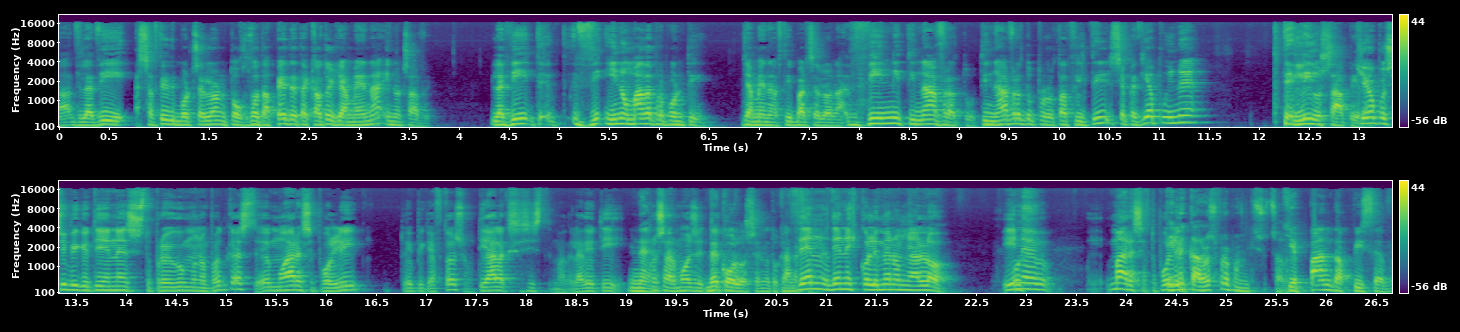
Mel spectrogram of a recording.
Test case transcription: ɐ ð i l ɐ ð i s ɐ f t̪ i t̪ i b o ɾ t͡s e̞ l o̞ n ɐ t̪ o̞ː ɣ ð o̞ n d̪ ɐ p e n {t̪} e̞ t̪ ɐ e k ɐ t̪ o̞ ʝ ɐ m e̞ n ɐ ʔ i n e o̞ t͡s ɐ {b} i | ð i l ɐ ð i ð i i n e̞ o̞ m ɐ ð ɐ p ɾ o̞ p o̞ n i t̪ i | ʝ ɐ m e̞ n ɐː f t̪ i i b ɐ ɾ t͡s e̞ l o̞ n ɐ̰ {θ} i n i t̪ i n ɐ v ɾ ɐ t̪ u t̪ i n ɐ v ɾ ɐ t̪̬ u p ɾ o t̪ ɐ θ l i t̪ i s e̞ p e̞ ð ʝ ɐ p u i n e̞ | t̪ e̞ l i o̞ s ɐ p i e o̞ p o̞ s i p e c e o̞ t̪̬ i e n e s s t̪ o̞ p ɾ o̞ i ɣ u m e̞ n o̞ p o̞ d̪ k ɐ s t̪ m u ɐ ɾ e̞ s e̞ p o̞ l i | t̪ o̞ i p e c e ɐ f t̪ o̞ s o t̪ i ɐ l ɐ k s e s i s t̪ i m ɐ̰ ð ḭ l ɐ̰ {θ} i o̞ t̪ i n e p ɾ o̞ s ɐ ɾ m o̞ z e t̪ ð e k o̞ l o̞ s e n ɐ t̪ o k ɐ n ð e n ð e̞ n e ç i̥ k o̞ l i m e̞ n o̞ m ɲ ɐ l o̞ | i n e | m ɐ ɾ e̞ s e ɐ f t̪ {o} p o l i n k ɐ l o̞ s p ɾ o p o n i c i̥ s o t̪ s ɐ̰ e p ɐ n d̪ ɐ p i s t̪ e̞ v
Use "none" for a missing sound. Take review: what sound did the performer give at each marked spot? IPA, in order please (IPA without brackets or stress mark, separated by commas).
d̪, v, ð, ð, o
